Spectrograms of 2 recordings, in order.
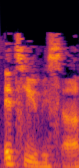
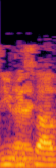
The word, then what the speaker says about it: Ubisoft: Yeah, because they think it's like, it's German, but no, it's French, so.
